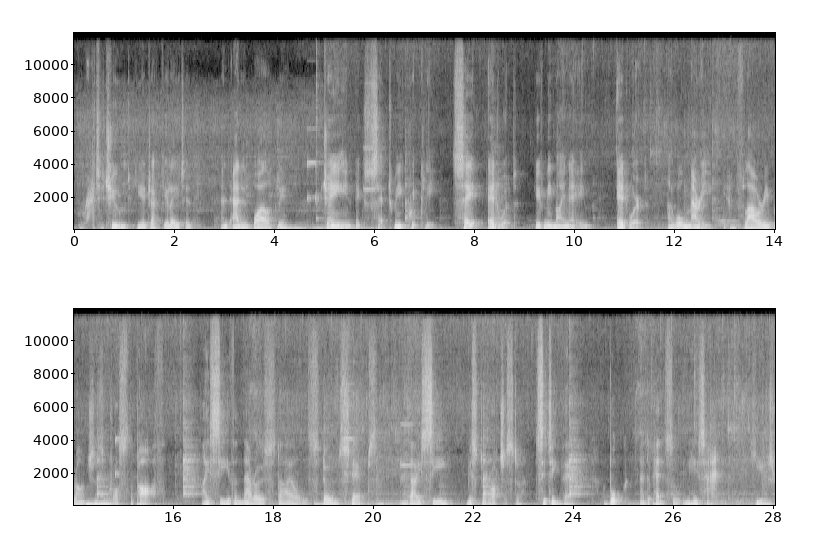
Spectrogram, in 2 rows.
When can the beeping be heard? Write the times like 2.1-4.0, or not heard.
4.2-6.1, 14.2-14.9, 18.8-20.9.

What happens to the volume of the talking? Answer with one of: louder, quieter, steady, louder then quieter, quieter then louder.
steady.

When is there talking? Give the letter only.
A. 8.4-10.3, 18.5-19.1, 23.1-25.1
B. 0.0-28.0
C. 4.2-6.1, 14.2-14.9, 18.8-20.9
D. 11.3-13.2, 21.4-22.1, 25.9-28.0
B.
